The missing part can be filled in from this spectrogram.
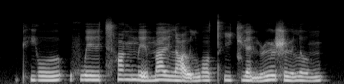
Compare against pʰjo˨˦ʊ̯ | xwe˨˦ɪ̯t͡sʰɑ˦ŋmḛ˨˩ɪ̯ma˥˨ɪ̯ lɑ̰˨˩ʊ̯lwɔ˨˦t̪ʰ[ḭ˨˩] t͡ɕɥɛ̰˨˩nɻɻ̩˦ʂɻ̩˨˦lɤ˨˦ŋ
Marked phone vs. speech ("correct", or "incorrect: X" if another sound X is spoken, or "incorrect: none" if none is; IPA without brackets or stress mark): incorrect: i˨˦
